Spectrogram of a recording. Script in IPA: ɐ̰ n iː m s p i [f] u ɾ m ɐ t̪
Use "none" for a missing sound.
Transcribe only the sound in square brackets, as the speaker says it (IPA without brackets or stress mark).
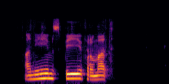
f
